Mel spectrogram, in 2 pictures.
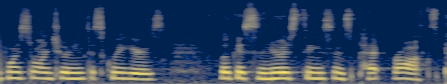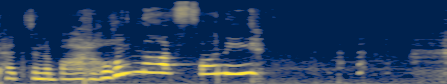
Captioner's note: laughs in not funny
